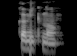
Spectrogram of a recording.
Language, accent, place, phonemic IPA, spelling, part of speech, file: French, France, Lyon, /kɔ.mik.mɑ̃/, comiquement, adverb, LL-Q150 (fra)-comiquement.wav
- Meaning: comically; farcically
